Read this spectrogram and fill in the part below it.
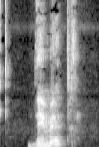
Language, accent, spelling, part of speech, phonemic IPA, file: French, Canada, démettre, verb, /de.mɛtʁ/, LL-Q150 (fra)-démettre.wav
- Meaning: 1. to dismiss, discharge (from a post) 2. to nonsuit (dismiss on the grounds of a lawsuit being brought without cause) 3. to dislocate (a bone) 4. to relinquish, leave (a position or post)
